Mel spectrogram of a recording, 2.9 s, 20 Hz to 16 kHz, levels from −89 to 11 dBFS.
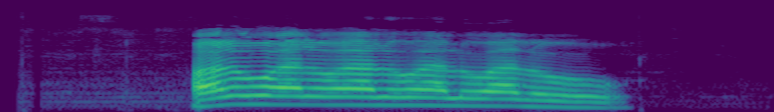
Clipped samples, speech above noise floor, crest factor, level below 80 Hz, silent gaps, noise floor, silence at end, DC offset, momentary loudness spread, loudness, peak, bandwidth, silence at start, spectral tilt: under 0.1%; 41 dB; 18 dB; -84 dBFS; none; -62 dBFS; 0.6 s; under 0.1%; 10 LU; -21 LUFS; -4 dBFS; 6.4 kHz; 0.75 s; -3.5 dB/octave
